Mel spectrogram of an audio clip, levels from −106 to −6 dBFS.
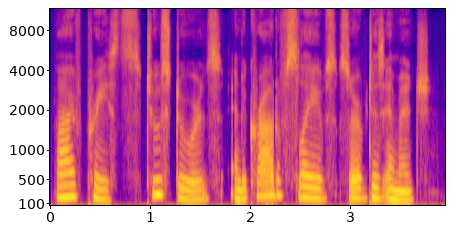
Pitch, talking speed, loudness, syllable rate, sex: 185 Hz, 180 wpm, -18 LUFS, 4.6 syllables/s, female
